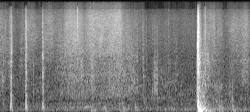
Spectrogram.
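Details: Tesla heat pump, intermittent knocking: three quick dull knocks, a pause, then one heavy thump. Recorded as evidence for service.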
